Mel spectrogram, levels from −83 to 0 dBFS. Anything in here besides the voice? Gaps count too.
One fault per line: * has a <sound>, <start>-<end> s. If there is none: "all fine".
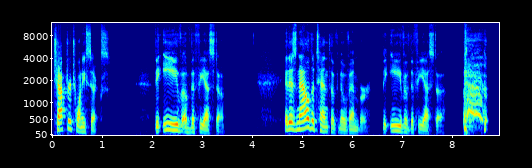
* has a cough, 8.2-8.7 s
